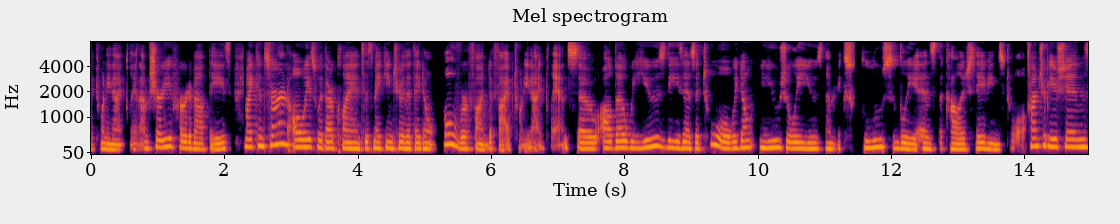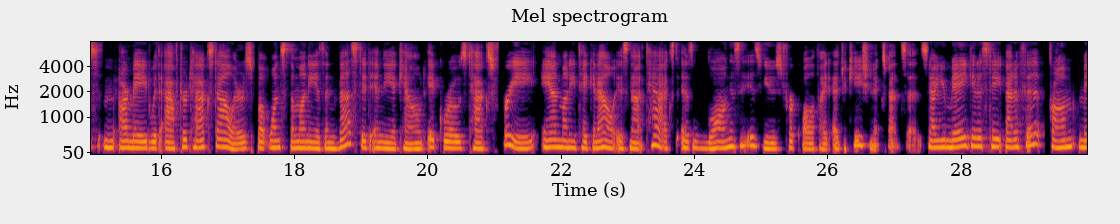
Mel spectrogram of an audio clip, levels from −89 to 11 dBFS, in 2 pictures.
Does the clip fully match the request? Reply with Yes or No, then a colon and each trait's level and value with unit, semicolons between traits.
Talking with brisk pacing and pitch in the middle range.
No: average, 175 wpm; medium, 170 Hz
